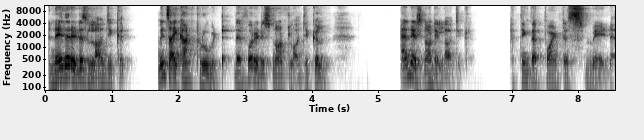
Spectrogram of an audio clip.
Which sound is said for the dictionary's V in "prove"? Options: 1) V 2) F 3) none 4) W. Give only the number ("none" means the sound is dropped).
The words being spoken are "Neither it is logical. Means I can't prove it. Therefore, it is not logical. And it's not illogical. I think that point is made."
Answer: 1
